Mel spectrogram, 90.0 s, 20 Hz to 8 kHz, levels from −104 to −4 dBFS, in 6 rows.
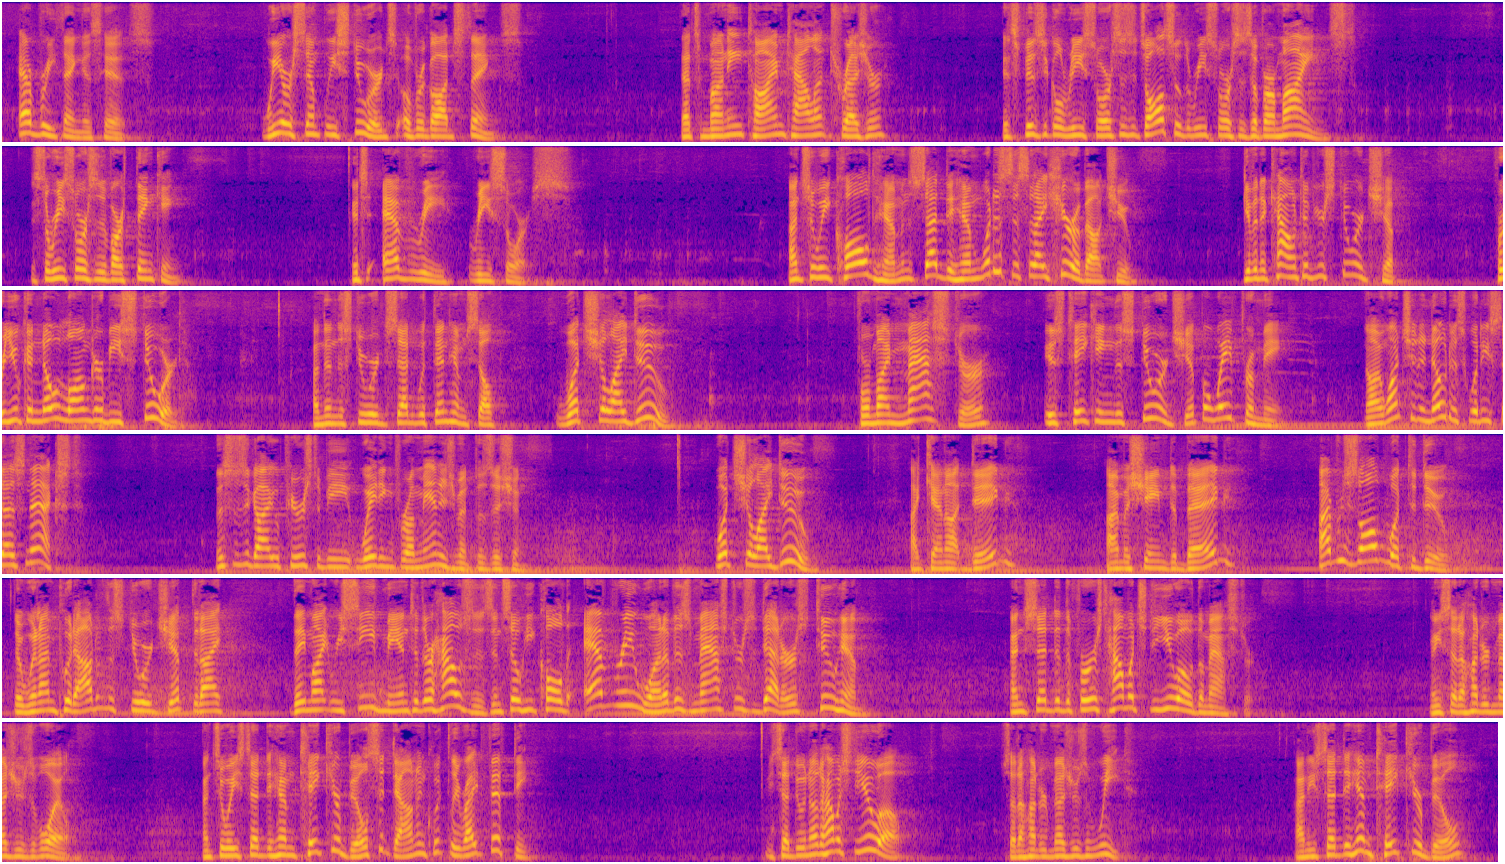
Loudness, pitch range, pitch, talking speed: -18 LUFS, 120-195 Hz, 155 Hz, 140 wpm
